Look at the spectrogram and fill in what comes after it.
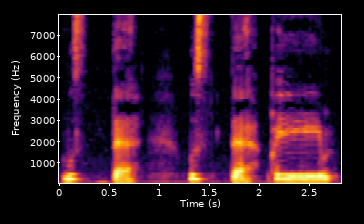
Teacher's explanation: مستا کو بھی میم سین تا, یہ آپ نے تینوں حروف جو ہیں وہ باریک پڑھنے ہیں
